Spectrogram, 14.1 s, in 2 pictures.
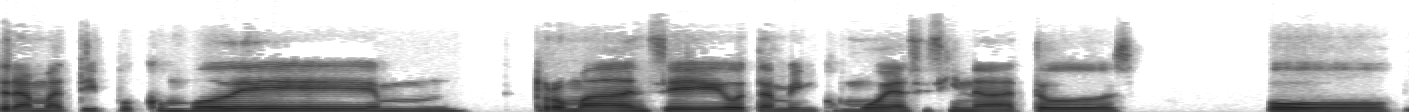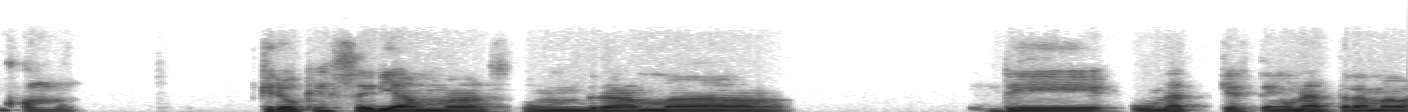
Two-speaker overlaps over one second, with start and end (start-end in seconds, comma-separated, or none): none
